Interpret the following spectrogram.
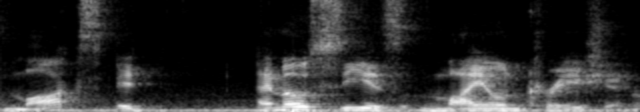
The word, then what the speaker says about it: MOC: Is it pronounced Mox?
